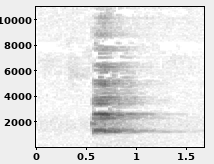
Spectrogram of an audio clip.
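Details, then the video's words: Three-wattled bellbird (Procnias tricarunculatus) in Costa Rica, possibly Monteverde, giving a single loud, abrupt, ringing note that starts explosively and fades in under a second; otherwise quiet. "Three-wattled bellbird"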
